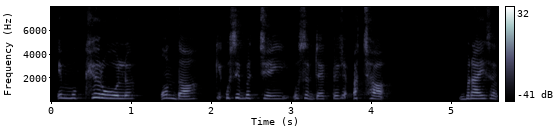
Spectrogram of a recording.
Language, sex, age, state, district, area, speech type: Dogri, female, 18-30, Jammu and Kashmir, Kathua, rural, spontaneous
